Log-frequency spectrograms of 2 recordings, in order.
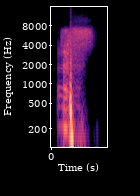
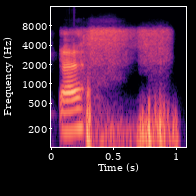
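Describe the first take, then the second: First: The sound is cut off quickly. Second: The sound is held for a while. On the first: The speaker calls it wrong. "we don't say S and stop" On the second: The speaker calls it right. "you let the sound keep going for a bit"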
